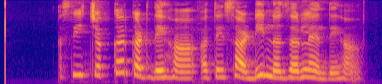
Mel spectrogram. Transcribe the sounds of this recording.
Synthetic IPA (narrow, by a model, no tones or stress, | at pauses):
əsĩːt͡ʃəkːəɾkəʈd̪eːɦãːət̪eːsaːɖiːnəzəɾlɛ̃ːnd̪eːɦã̰ː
